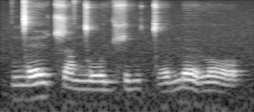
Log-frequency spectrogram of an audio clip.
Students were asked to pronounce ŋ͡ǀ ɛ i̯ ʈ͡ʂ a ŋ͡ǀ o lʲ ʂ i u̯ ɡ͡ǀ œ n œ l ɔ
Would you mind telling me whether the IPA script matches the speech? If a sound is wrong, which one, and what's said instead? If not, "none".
none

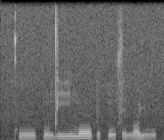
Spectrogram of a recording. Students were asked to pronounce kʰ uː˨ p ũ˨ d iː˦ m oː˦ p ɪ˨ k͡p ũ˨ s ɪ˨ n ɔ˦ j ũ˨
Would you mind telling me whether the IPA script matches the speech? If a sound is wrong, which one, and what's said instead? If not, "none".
none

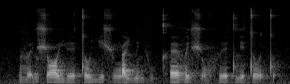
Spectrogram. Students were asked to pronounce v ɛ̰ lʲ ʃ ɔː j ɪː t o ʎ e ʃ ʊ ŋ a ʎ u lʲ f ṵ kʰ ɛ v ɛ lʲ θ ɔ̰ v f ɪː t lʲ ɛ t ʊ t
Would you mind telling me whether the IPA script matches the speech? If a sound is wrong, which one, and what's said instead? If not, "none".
θ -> ʃ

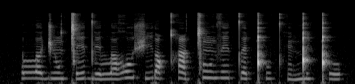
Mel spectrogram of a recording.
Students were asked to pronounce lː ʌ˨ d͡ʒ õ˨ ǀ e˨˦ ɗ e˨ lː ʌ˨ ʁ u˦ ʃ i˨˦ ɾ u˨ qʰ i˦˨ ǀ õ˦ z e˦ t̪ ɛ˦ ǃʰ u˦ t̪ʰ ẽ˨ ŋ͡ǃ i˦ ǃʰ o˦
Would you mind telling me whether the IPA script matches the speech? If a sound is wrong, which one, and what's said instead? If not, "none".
ɗ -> d̪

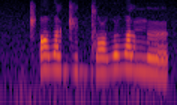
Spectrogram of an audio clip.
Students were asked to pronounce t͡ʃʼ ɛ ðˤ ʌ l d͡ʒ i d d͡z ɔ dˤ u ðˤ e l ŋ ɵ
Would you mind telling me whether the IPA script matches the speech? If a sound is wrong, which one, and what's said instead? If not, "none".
dˤ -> ðˤ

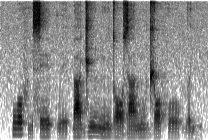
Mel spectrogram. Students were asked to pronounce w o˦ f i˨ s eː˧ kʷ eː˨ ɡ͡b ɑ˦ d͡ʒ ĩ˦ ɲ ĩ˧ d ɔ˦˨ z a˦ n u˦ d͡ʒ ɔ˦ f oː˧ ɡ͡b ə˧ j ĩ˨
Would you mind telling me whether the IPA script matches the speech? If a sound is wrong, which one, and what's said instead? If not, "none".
ɑ˦ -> a˦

